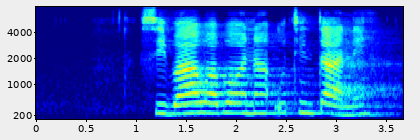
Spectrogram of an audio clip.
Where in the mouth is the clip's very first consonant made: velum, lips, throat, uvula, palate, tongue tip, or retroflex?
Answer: tongue tip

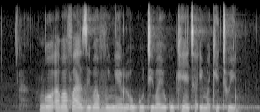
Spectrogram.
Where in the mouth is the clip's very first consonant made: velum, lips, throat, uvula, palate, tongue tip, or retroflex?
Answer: velum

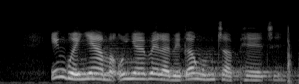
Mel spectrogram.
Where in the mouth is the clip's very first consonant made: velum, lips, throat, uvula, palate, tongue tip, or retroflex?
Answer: velum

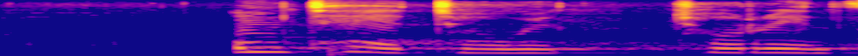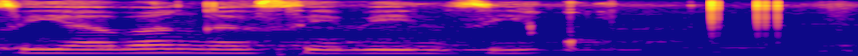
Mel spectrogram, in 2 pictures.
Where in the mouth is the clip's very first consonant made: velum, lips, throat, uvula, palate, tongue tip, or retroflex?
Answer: lips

